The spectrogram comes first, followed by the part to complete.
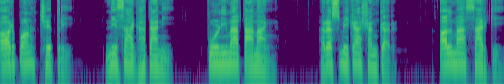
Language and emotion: Nepali, neutral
